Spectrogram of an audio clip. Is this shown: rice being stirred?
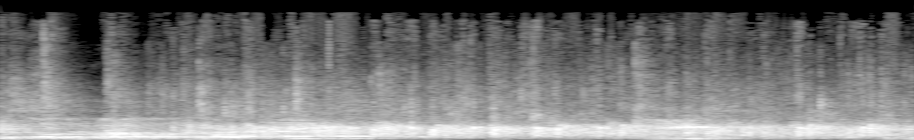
no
